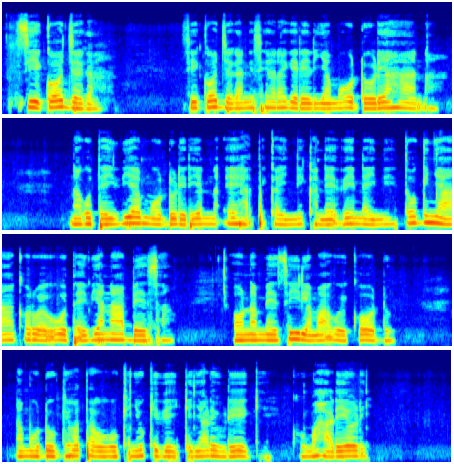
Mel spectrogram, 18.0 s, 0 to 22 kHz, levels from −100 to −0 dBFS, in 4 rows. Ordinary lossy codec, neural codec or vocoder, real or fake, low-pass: none; none; real; 14.4 kHz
